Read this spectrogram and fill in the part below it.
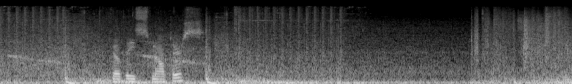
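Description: Gunfire and heavy weapon blasts in the wartime video game Foxhole, a rolling series of loud shots and booms with a player's voice speaking over the shooting partway through.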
